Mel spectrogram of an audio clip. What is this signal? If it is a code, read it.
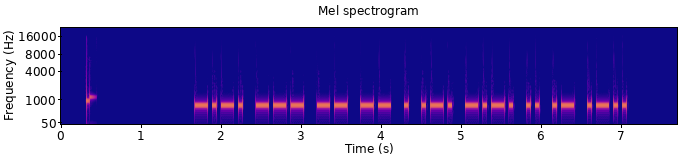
Morse code, heard as a keyed tone, about 22 wpm, 700 Hz. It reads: COMMERCIAL
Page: morse-code-ninja-practice-22wpm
